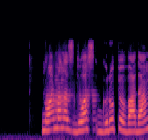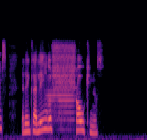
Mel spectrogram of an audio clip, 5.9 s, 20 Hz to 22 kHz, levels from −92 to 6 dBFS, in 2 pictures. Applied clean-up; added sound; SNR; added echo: neural diffusion model UNIVERSE++.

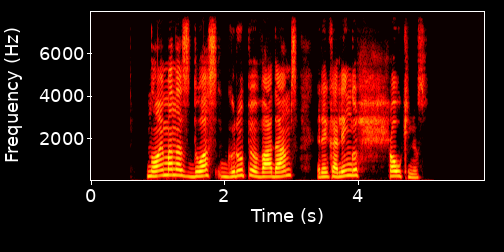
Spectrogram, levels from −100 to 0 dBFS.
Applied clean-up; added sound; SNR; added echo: neural mask model Resemble Enhance denoiser.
